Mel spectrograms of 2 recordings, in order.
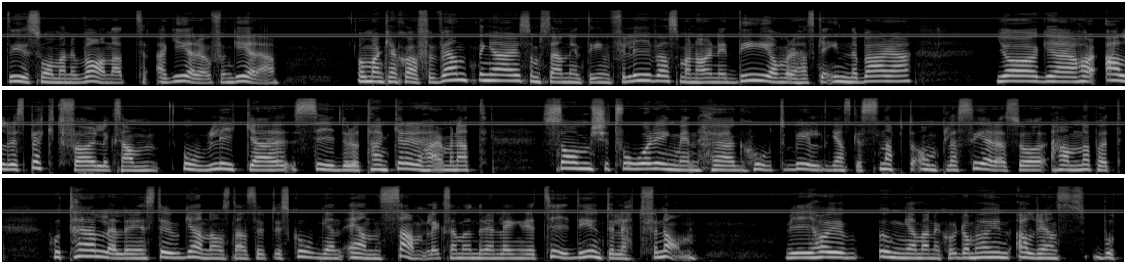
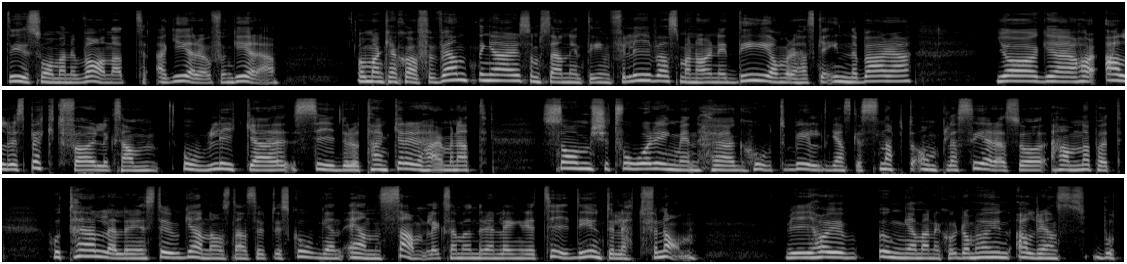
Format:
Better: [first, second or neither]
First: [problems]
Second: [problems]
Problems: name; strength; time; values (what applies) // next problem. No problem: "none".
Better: second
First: high-pitched whine; noticeable; throughout; 4 kHz, 15 dB below the speech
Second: none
